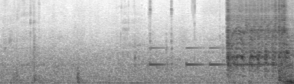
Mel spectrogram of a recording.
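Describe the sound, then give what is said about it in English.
A Cummins engine in a vehicle with towing mirrors starts: faint clicks and a couple of brief electronic chime tones, then the engine catches abruptly and settles into a loud, rough, steady running roar to the end. “It's a Cummins. How can we not go for a ride? Hopefully it starts. Hold on a second. All right, see if it starts.”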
